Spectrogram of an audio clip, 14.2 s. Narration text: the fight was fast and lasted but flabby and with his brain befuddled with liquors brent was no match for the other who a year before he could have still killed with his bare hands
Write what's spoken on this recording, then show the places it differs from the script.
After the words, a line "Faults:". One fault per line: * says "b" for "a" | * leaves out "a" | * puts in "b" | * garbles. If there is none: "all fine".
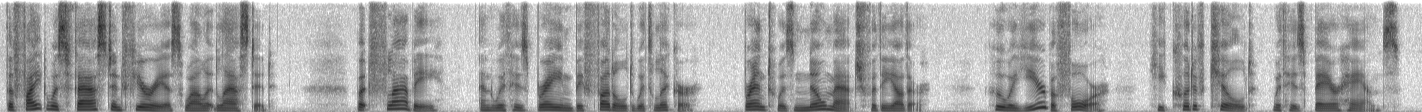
the fight was fast and furious while it lasted but flabby and with his brain befuddled with liquor brent was no match for the other who a year before he could have killed with his bare hands
Faults:
* puts in "furious while it"
* says "liquor" for "liquors"
* leaves out "still"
